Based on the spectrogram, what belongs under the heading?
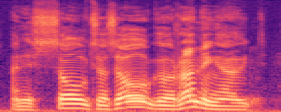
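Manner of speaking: usual speaking voice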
